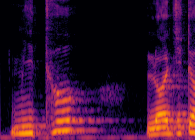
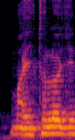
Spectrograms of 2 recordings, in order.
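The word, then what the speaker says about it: mythology: মিথ থেকে যদি ওয়ার্ডটা আসে কী হবে? মিথোলজিটা হবে লাজি, তাহলে উচ্চারণ হবে মিথোলজি, নট দ্য মাইথোলজি, না, মিথোলজি।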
